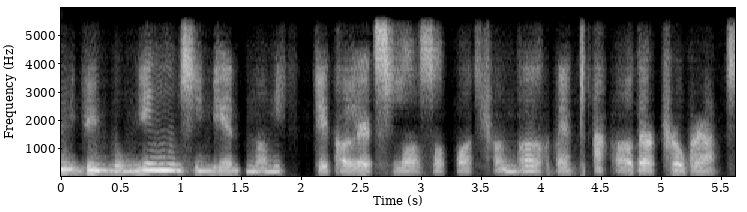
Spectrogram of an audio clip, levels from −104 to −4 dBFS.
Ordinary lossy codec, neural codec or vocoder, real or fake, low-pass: none; codec, 16 kHz, 0.5 kbps, FreqCodec, smaller model; fake; 5.4 kHz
